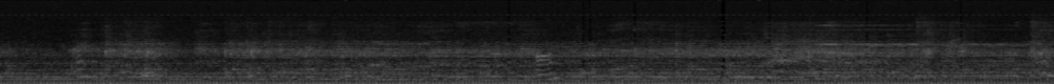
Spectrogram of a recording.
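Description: Television show audio playing in the room, picked up faintly and muffled: a steady soundtrack bed with indistinct dialogue.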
